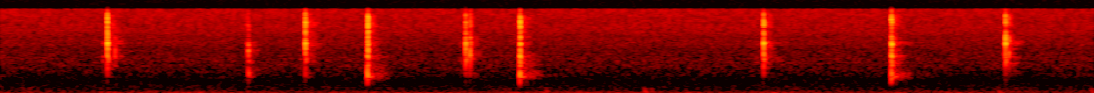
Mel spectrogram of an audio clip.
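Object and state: Plastic game controller buttons.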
